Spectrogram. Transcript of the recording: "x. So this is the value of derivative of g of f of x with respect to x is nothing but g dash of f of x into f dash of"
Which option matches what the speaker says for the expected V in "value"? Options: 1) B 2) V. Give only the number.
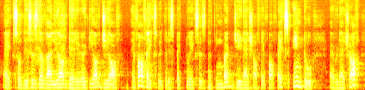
2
